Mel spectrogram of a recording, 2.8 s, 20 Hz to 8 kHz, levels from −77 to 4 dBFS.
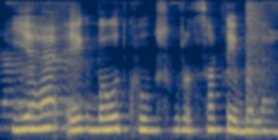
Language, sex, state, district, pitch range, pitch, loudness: Hindi, female, Uttar Pradesh, Saharanpur, 230-255 Hz, 245 Hz, -17 LUFS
